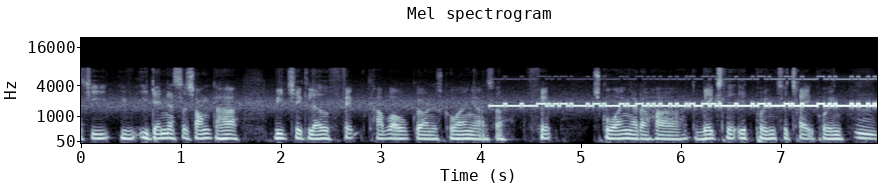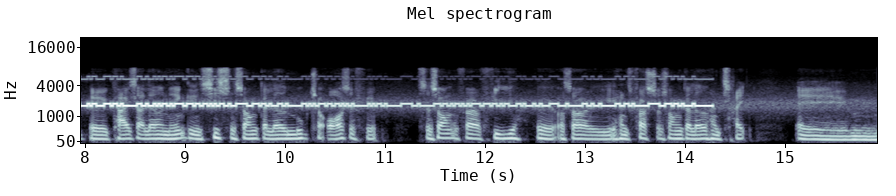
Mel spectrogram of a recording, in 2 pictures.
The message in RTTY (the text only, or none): AGN? AGN? PSE RPT UR RST DE BG9PIT K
